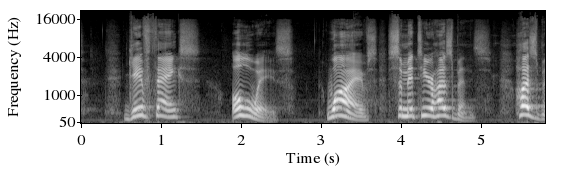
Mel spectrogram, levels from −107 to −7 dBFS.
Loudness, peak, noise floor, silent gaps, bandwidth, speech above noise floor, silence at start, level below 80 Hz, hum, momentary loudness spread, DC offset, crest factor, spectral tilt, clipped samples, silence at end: -25 LUFS; -4 dBFS; -61 dBFS; none; 16.5 kHz; 36 dB; 0.55 s; -68 dBFS; none; 21 LU; under 0.1%; 22 dB; -3.5 dB/octave; under 0.1%; 0 s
